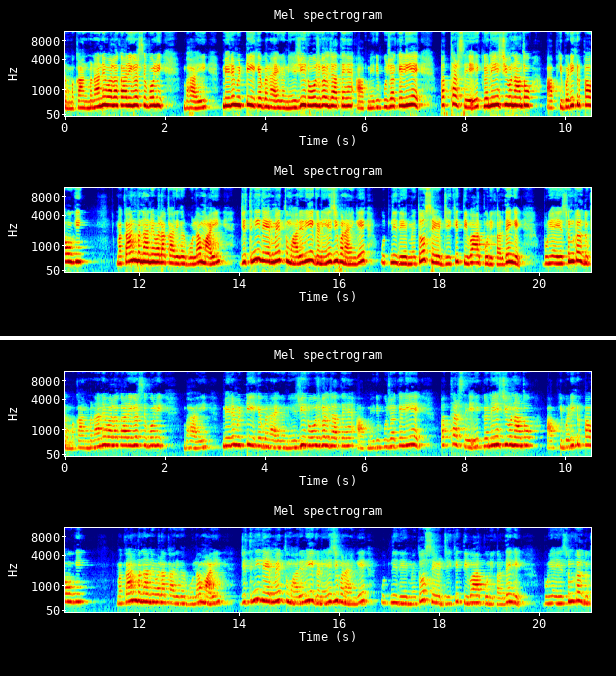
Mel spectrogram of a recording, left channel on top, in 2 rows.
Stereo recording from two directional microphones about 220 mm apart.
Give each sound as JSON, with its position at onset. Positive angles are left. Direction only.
{"t": 0.2, "sound": "a woman's voice", "side_deg": 45}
